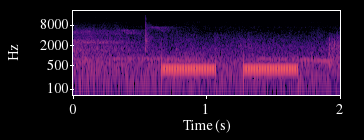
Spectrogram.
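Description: Telephone ringback tone heard in a mobile phone's earpiece: a double ring of two short, steady, mid-pitched tones with a brief gap between them, the sign that the called phone is ringing.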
